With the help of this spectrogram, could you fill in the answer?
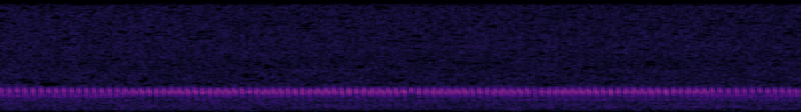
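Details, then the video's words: A nightjar's churring song: a steady, unbroken mechanical trill held at one fairly high pitch for the whole four seconds, with only a faint background hiss. "nightjar song"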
